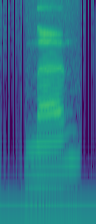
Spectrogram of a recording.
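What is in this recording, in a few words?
"nen" second tone, Chinese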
